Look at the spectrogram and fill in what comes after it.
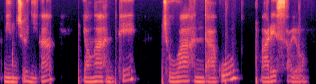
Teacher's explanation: The last AP has a rather flat tone because the sentence final tone overrides the AP final tone at the end of the sentence.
